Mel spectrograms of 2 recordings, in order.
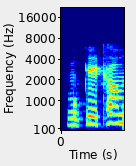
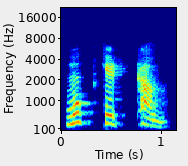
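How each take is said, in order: First: The consonant is short with no extra pressure. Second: The double consonant is held long with pressure. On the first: The speaker calls it wrong. "मुक्किठम नहीं" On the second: The speaker calls it right. "Pressure देके पढ़ना है"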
